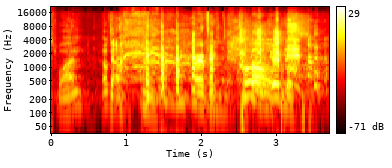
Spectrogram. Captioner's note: laughs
